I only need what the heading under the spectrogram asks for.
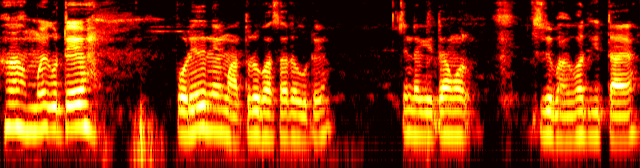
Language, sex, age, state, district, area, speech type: Odia, male, 18-30, Odisha, Bargarh, urban, spontaneous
